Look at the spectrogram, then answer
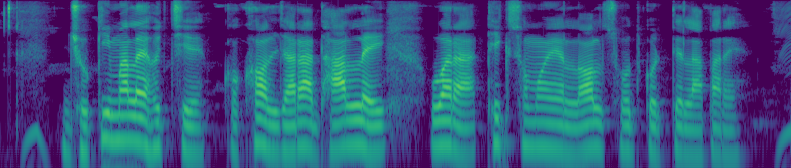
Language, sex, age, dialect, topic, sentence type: Bengali, male, 25-30, Jharkhandi, banking, statement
